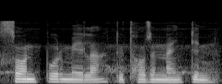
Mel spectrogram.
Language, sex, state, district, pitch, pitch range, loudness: Hindi, male, Arunachal Pradesh, Papum Pare, 115 Hz, 110-120 Hz, -19 LUFS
